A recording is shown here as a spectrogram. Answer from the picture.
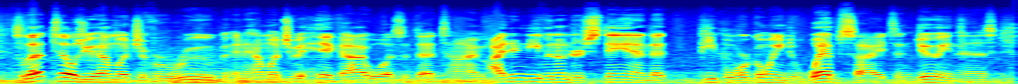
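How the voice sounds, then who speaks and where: Over music in the background, a man with a medium pitch speaks very fast with lively intonation and hardly any pauses. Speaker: podcast host and musician. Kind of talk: casual chat. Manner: animated.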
